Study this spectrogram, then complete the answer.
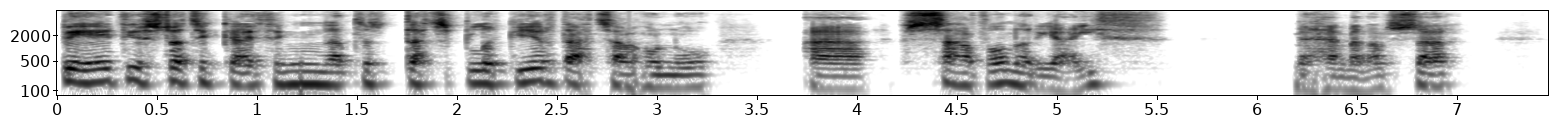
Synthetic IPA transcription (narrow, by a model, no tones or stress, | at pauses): b̥eːdirstratʰɪɡajθənnatʰəd̥atʰb̥lˠəɡɪrdatʰahʊnu | asavɔnəɾja̰jθ | mɛhɛmɛnamsɛr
